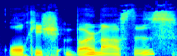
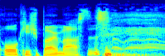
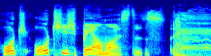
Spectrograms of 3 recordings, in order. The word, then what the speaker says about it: Orcish Bowmasters: Andrea Mengucci's podcast, he has no idea how to say Orcish Bowmasters and continues to pronounce it Orcish Bowmasters, okay. Like Corey Baumeister, Orcish Bowmeisters.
